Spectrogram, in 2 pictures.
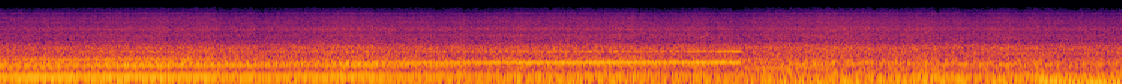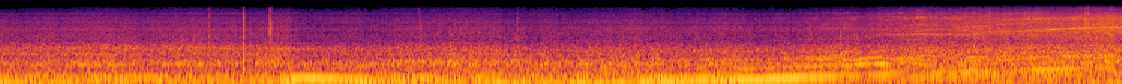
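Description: Turbocharged car engine heard from inside the cabin while lapping a race track: it holds a steady pitch for about ten seconds, drops lower and wavers through the middle, then climbs steadily near the end as the car accelerates, with a faint rising whistle over the top. Constant wind noise from an open rear window runs under it.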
